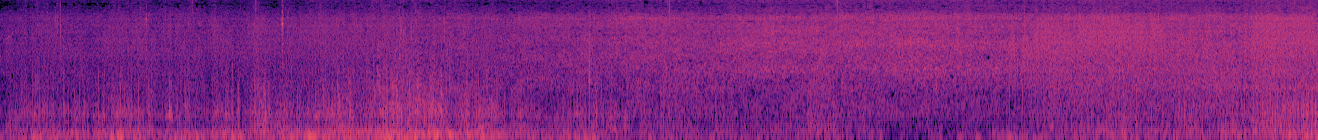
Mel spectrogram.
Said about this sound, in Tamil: காற்றை பாருங்கள் எப்படி இருக்குன்னு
